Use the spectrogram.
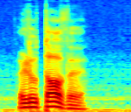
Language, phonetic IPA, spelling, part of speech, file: Polish, [luˈtɔvɨ], lutowy, adjective, Pl-lutowy.ogg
